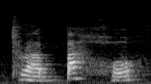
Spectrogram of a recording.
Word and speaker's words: trabajo: Today, mi pregunta es, ¿qué trabajo has hecho hoy? Lots of really good español in this. Trabajo. Notice the J makes a H sound. Spanish Santa says ho, ho, ho.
